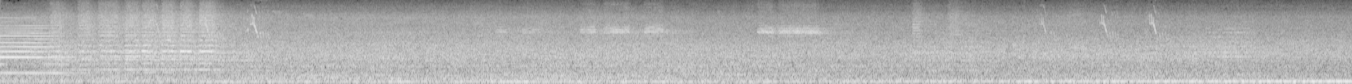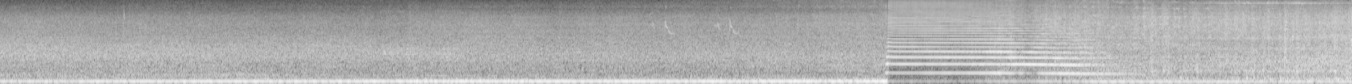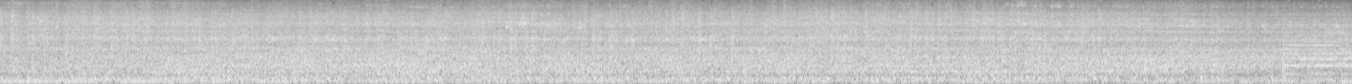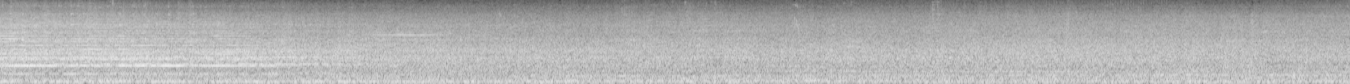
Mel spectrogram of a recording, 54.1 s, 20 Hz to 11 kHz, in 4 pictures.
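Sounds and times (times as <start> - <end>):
train horn: 0.0 - 2.6, 22.4 - 25.0, 39.8 - 45.1
train wheels on rails: 0.0 - 54.0.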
